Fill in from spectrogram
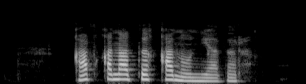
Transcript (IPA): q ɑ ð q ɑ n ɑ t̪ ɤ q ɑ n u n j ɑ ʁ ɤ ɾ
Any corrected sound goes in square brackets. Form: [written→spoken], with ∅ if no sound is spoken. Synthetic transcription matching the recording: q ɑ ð q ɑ n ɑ t̪ ɤ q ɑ n u n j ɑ [ʁ→ð] ɤ ɾ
